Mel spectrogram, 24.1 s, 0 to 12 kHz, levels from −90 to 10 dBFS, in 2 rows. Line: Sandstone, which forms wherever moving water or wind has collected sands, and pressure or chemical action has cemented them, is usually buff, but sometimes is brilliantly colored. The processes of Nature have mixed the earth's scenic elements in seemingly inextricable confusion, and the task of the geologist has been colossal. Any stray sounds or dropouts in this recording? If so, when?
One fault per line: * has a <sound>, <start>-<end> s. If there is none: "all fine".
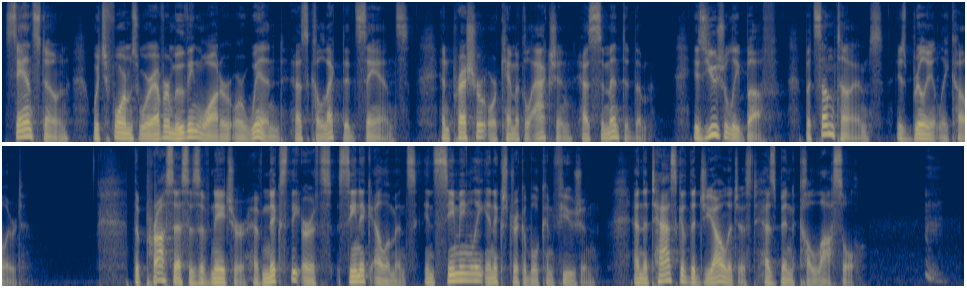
* has a sniff, 23.6-23.9 s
